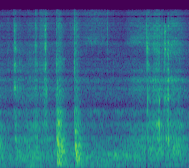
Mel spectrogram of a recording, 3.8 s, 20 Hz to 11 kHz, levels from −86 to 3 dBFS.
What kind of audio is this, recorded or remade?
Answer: remade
